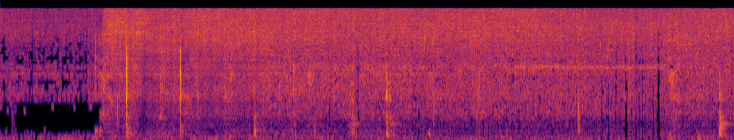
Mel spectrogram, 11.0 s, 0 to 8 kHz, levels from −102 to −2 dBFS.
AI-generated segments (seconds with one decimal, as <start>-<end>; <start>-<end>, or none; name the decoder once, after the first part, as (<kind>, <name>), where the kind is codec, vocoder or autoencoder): 1.7-4.0 (codec, SNAC)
